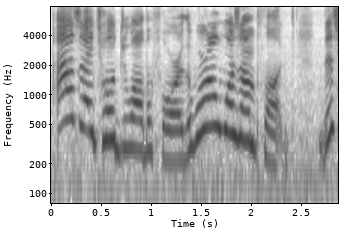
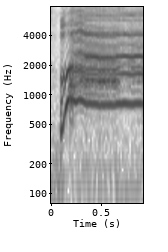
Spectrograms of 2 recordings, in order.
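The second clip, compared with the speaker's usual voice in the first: sudden high excited shriek; 3 dB louder than usual. Acted. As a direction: shriek with joy. Excited about letters.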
